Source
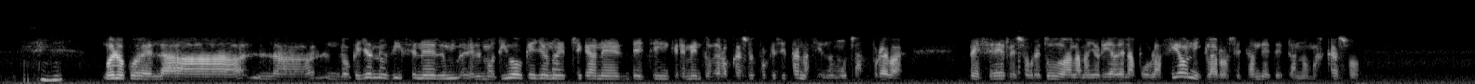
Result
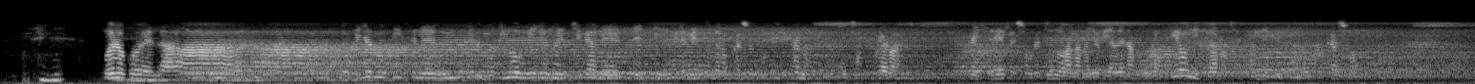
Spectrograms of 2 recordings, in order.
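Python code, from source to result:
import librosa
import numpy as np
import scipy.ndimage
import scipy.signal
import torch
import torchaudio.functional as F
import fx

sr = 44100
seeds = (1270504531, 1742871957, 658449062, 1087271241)

y = fx.partial_stretch(x, sr, pct=129)
y = fx.echo_diffused(y, sr, ms=959, feedback_pct=56, wet_db=-4.0)
y = F.gain(torch.from_numpy(y), 7.0).numpy()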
